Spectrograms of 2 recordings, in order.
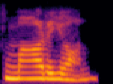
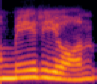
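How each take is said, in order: First: It is said with French vowels and a French R. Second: It is said with English vowels and an English R. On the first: "but in French, it is Marion" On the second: "In English, you may pronounce it as a Marion"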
